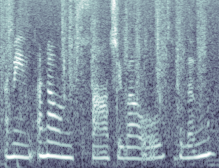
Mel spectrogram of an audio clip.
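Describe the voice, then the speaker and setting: A woman's voice: medium pitch, little pitch movement, a little slow, creaky, over music. A woman in her forties chatting casually and self-deprecatingly while she plays a game, thinking aloud. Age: 40s. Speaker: let's play host. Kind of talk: casual gameplay commentary.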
